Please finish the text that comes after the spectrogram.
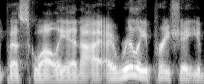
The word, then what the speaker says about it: Pasquale: Cheese back in the day, and I remember Pasquale is one of the...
